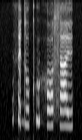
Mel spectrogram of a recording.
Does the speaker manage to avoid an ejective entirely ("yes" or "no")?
yes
